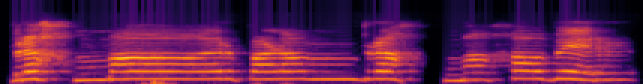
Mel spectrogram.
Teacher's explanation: Now see, in this, how many long sounds in the first children? Only Brahma. That is, the ma is the long sound. Rest everything is short, so it should be said swiftly. And it is ending with a short sound.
